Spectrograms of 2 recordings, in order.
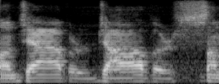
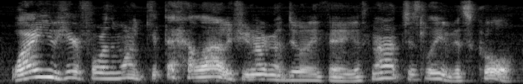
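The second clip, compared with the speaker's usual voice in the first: higher and fast, imitating an irritated roommate; fast, higher mock annoyance; mock exasperated telling-off; 6 semitones higher than usual. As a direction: rattle it off like a fed-up guy shooing someone out. Retelling Paulie kicking girl out.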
